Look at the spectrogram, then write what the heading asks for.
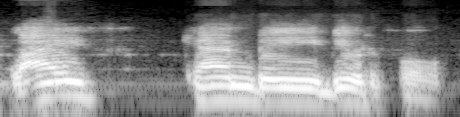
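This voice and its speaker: A man's voice: medium pitch, sing-song, slow, dull audio, faint music behind. A man reading a scripted introduction as a 1940s radio serial announcer, on an old radio recording.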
